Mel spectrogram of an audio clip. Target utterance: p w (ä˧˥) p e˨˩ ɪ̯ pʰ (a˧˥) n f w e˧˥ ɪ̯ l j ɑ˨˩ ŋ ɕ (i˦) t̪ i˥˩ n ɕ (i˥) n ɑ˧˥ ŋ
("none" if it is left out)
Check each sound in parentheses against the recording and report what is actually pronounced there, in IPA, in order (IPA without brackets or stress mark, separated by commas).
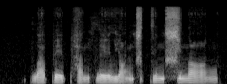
ä˧˥, a˧˥, i˦, i˥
